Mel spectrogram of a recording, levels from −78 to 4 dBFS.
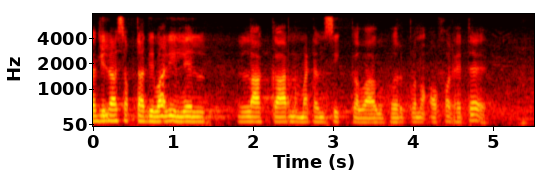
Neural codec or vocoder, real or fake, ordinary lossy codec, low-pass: codec, 16 kHz in and 24 kHz out, 1.1 kbps, FireRedTTS-2 codec; fake; none; 7.2 kHz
